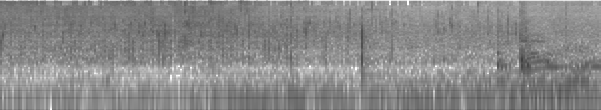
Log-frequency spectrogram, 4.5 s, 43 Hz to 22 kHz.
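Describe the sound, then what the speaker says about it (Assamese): Bay leaves hit hot oil with whole cumin seeds and finely chopped onion, giving a steady, loud, close sizzle with faint crackles and a few brief clinks and stirs near the end, no voices. "মই 3খন তেজপাত দি দিলোঁ"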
